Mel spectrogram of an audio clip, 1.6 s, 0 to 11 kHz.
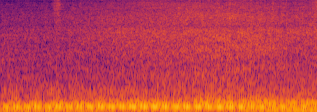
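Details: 1981 Ford F-250 bullnose truck bought at a junk auction after sitting, battery doubtful, first run on the trailer; deep, even V8 idle rumble with a steady low hum and no knocks or misses, sounds incredibly good.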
